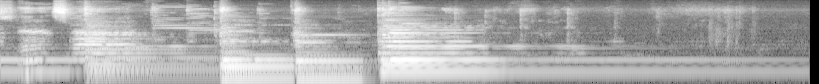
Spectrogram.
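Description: Blue hollow-body electric guitar playing the closing chords of a song, with a last sung phrase in the first seconds. Two strummed chords land about three and five seconds in, and the final one is left to ring and slowly fade away.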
